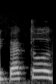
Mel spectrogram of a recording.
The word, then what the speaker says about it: Bachtel: Yeah, so my name is Heidi Bechtel. It's spelled H-E-I-D-I. Last name is B-A-C-H-T-E-L.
